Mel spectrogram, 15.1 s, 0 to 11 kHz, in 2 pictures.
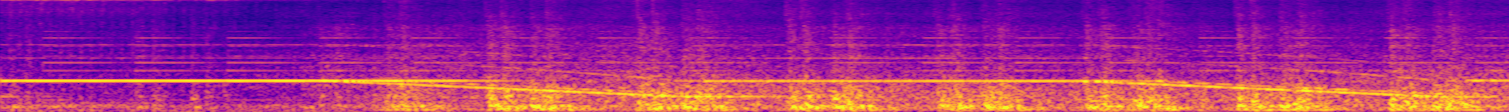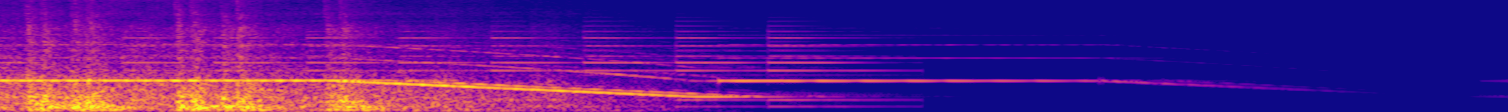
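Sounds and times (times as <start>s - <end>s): train rumbling and clattering: 0.0s - 11.0s.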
